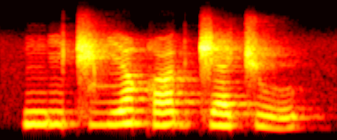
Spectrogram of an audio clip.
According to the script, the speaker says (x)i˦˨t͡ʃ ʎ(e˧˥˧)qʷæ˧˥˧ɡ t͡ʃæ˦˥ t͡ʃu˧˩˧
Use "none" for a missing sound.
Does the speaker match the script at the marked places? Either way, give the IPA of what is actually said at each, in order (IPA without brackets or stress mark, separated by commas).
ŋ, e˧˥˧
